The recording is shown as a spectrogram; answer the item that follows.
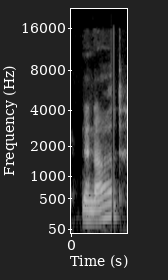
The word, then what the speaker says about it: Nenad: so we'll be bringing on um is it nanad i always i'm going to have him um uh correct the pronunciation of his name again the co-founder of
